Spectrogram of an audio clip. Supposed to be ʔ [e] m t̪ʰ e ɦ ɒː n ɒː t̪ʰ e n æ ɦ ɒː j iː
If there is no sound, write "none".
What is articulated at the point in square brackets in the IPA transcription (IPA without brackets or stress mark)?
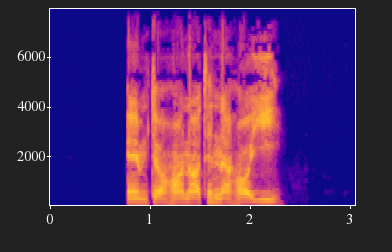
e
